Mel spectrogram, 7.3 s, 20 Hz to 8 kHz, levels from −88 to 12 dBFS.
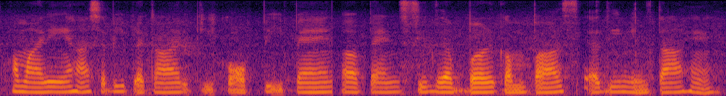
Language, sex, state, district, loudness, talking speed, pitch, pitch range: Hindi, female, Maharashtra, Chandrapur, -19 LUFS, 115 wpm, 150 Hz, 145-155 Hz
